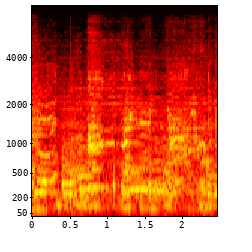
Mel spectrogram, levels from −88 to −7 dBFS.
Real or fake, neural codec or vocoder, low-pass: fake; codec, 44.1 kHz, 2.6 kbps, SNAC; 7.2 kHz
